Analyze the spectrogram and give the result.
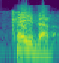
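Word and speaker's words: Qedar: a través de Cedar en árabe la palabra Cedar se pronuncia keidar o se escribe keidar es a través de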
